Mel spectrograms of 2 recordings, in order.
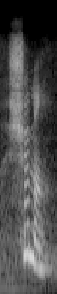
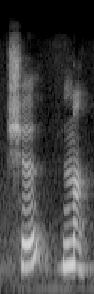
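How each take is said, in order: First: Said in the usual way. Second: "Chemin" in two beats, che, pause, min; split into syllables. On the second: Shown as a demonstration. Teacher showing pupils where "Chemin" divides, syllable by syllable. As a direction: say "Chemin" one syllable at a time. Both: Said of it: "On enlève la première syllabe".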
